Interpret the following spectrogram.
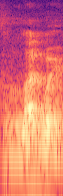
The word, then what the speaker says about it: Lodewijk: Number 1, Eddie Van Halen's middle name is Ludwig. I think is how you Ludwig.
